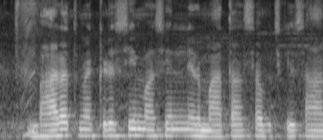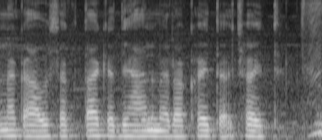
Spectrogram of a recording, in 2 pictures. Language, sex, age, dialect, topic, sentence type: Maithili, male, 25-30, Southern/Standard, agriculture, statement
